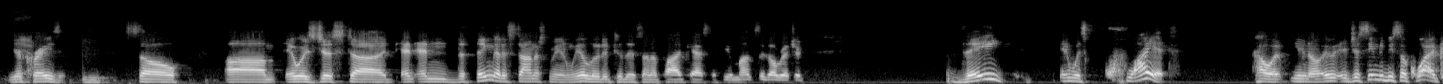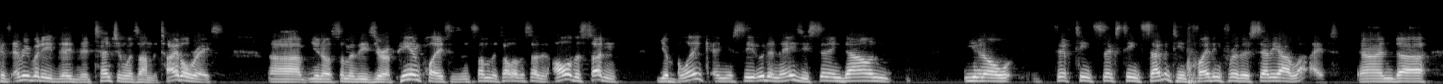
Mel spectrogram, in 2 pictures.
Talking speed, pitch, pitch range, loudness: 195 wpm, 130 Hz, 110-160 Hz, -15 LUFS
